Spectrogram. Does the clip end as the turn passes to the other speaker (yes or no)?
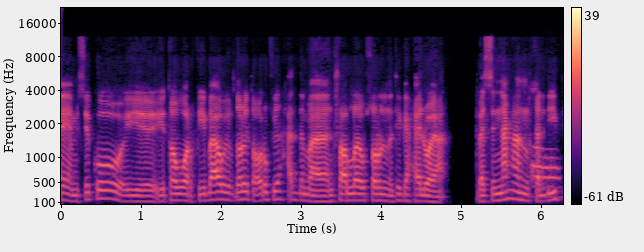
no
